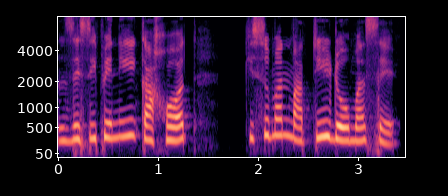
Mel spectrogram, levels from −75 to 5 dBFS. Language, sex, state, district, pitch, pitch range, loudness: Assamese, female, Assam, Sonitpur, 275 Hz, 250-305 Hz, -15 LUFS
